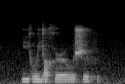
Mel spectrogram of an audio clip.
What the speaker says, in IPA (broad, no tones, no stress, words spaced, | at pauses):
jujɒx ɹuʃʉf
